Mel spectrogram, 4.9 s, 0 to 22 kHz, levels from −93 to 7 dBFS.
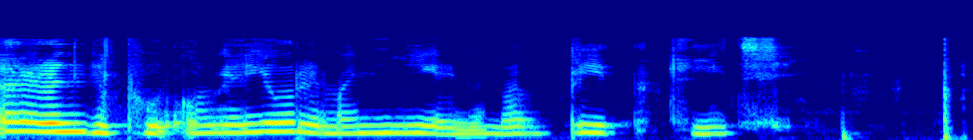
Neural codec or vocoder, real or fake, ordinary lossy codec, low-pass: codec, 16 kHz in and 24 kHz out, 0.6 kbps, FireRedTTS-2 codec; fake; none; 7.2 kHz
